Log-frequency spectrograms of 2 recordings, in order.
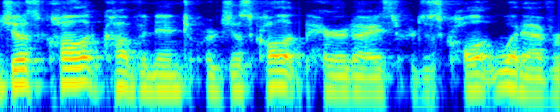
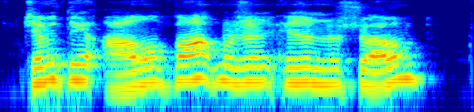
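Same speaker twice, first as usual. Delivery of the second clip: raised, higher talk through mouthful of food; 6 semitones higher, 7 dB louder than usual. Talking about a show's cast, talking with mouth full. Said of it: "I'm talking with my mouth full".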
